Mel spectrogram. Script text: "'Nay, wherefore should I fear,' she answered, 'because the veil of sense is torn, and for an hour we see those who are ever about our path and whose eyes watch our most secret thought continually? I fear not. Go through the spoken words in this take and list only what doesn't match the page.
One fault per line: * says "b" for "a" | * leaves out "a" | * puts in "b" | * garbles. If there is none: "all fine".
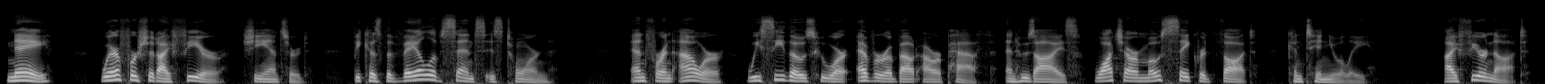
* says "sacred" for "secret"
